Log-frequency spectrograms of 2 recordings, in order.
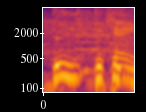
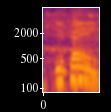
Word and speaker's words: Duquesne: Duquesne. Duquesne. Okay. Duquesne.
